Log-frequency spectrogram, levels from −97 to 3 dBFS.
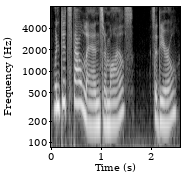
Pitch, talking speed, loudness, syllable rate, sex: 230 Hz, 210 wpm, -16 LUFS, 4.7 syllables/s, female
